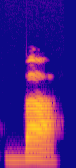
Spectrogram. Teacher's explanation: با ادا ہوتا ہے ہونٹوں سے، ہونٹوں کے گیلے حصے سے، یعنی اوپر اور نیچے کا جو دو ہونٹ ہیں ان کا جو گیلا حصہ منہ کی جانب جو ہونٹوں کا گیلا حصہ ہے، ہونٹوں کا تر حصہ، وہاں سے با ادا ہوتا ہے۔ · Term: حروف شفویہ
